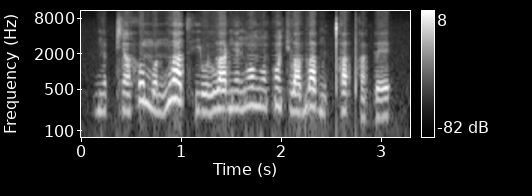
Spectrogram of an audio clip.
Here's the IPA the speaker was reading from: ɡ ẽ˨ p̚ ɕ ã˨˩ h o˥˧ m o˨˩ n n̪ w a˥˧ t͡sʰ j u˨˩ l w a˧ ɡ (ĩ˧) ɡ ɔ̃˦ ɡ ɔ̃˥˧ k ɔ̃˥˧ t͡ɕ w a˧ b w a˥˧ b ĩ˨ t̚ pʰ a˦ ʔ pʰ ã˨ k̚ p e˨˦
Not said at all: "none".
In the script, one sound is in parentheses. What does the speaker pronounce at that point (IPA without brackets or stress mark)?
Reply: ẽ˧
